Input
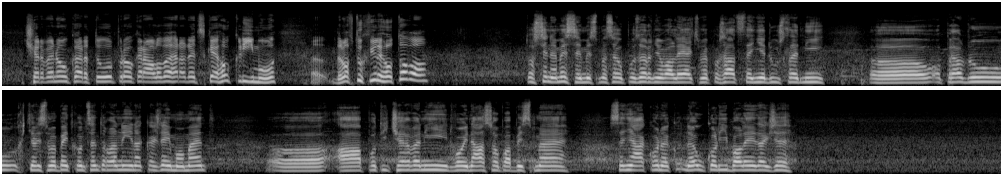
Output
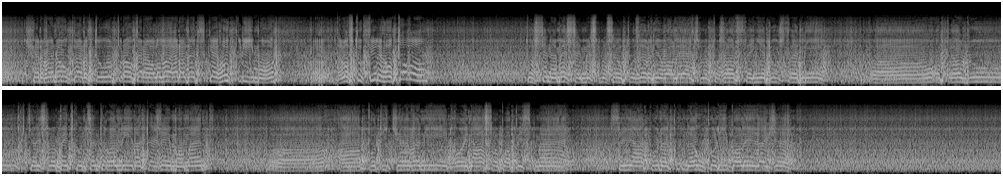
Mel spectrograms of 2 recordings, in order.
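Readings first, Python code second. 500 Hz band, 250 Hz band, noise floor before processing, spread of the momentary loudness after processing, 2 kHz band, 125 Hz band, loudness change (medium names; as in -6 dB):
-2.0 dB, -1.5 dB, -46 dBFS, 4 LU, +5.0 dB, -3.5 dB, -0.5 dB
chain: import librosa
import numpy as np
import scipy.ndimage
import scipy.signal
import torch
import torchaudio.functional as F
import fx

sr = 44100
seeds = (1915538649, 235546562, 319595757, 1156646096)

y = fx.bin_compress(x, sr, power=0.2)
y = scipy.signal.sosfilt(scipy.signal.butter(2, 5000.0, 'lowpass', fs=sr, output='sos'), y)
y = fx.transient(y, sr, attack_db=-5, sustain_db=11)
y = fx.high_shelf(y, sr, hz=3400.0, db=8.5)
y = fx.dereverb_blind(y, sr, rt60_s=1.1)
y = y * librosa.db_to_amplitude(-9.0)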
